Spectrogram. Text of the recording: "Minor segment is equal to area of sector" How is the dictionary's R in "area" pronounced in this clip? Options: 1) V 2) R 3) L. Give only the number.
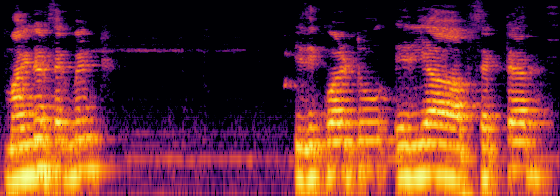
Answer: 2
